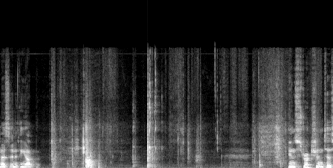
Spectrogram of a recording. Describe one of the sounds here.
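Paper sheets rustle as they are handled.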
